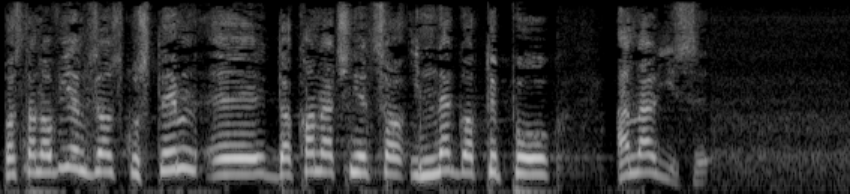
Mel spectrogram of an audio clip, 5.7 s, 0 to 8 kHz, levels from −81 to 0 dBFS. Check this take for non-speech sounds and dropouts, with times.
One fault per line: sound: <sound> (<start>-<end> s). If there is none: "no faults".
no faults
